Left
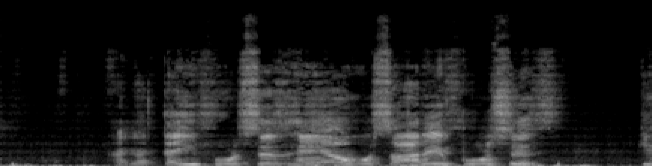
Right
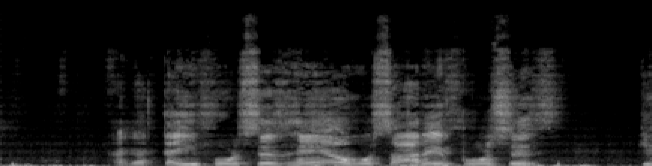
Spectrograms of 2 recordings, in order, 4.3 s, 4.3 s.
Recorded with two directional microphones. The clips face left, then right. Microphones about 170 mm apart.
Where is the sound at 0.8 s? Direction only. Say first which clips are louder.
Right 2 dB; 35° right (ahead or behind).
